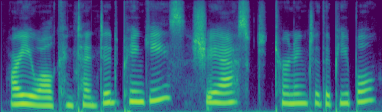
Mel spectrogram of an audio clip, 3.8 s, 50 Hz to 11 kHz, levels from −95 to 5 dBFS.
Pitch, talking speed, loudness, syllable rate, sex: 245 Hz, 170 wpm, -17 LUFS, 5.1 syllables/s, female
